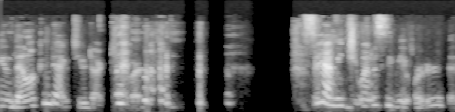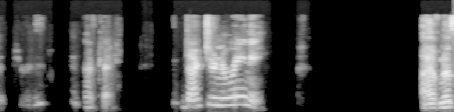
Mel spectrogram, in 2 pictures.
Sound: laughing

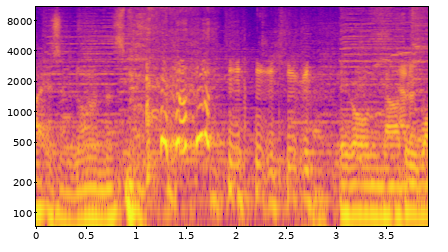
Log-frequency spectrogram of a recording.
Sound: laughs

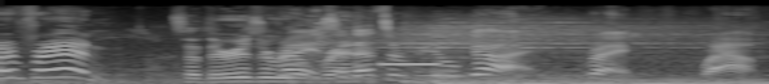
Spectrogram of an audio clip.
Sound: beep

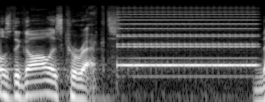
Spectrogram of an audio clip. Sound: bell ringing

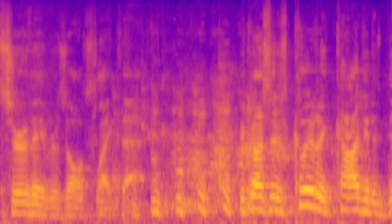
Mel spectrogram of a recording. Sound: laughter

